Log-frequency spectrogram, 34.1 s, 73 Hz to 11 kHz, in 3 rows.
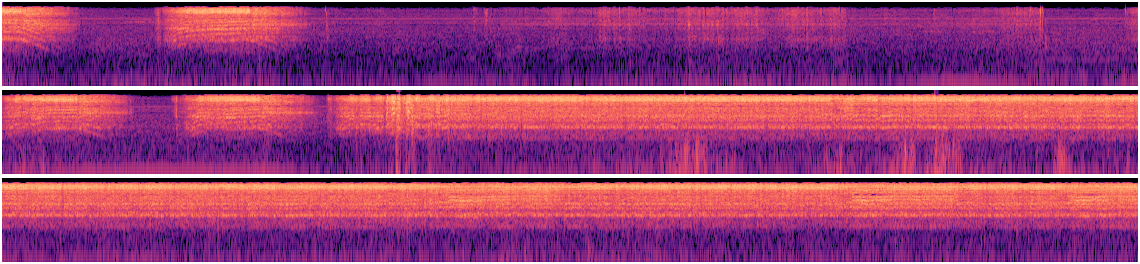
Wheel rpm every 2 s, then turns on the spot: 40, 40, 10, 20, 0, 40, 60, 110, 170, 160, 160, 160, 160, 160, 160, 160, 160.
6-8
